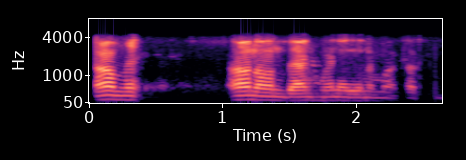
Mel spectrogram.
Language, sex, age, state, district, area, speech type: Telugu, male, 30-45, Andhra Pradesh, Anantapur, rural, conversation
